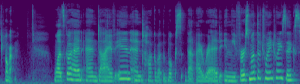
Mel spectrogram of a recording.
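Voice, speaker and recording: Speaking in an American accent, a woman has a fairly high voice with lively intonation and some vocal fry, at a fairly quick pace. The recording is very clean, with a silent background. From US Midwest, Minnesota. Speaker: book reviewer, video creator. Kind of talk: personal statement on current events; book review monologue to camera. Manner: earnest, emotional.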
